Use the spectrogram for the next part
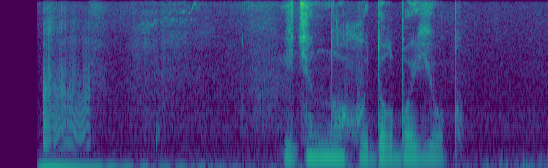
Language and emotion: Russian, angry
